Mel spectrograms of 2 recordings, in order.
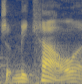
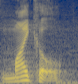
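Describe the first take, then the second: First: The name sounds like 'Mikal', following its spelling. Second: The name sounds like the usual 'Michael'. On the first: The speaker calls it wrong. "and not Mikal, as is often mispronounced" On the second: The speaker calls it right. "it's pronounced Michael"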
